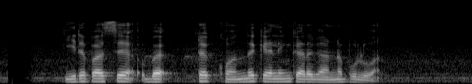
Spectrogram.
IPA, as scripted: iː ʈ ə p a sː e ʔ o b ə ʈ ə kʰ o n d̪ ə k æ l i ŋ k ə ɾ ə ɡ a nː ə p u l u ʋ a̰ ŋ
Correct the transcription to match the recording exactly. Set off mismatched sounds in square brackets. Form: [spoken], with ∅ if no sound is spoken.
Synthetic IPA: iː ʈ ə p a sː e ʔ o b ə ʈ ə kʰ o n d̪ ə k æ l i ŋ k ə ɾ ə ɡ a nː ə p u l u ʋ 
